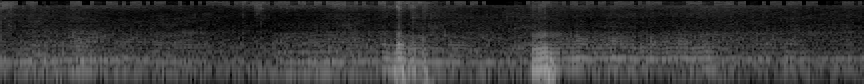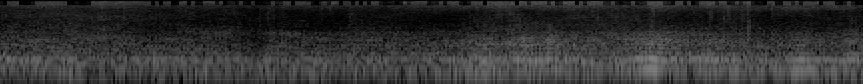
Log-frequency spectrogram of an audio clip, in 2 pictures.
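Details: Honey bees of the Iberian subspecies around a Langstroth hive near Els Ports, west of Roquetes, Tarragona, Spain, heard close: constant low droning buzz of many insects, interrupted by two sharp knocks early on, then a smooth hum with passing bees.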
